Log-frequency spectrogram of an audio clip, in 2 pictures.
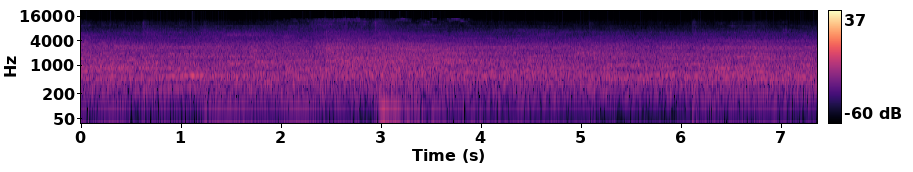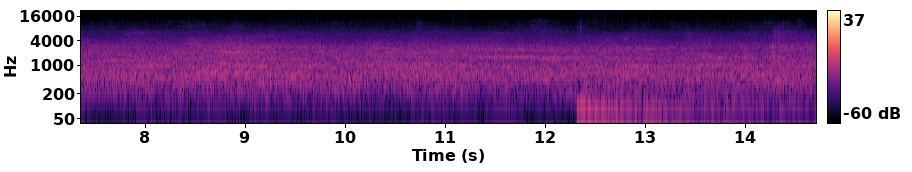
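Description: Young men talk quietly in the background of a large echoing hall.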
